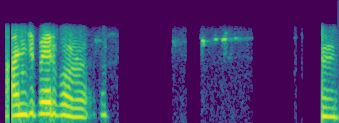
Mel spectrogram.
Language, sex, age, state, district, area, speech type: Tamil, female, 18-30, Tamil Nadu, Mayiladuthurai, rural, conversation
